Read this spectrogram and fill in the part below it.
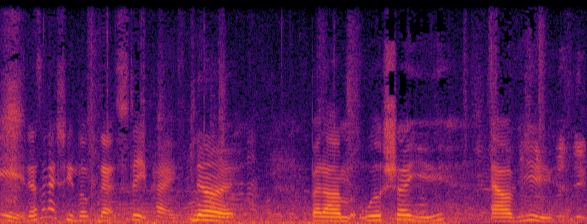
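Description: A second young woman answers close by.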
